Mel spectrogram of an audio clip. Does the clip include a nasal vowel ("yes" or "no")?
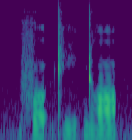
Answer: no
